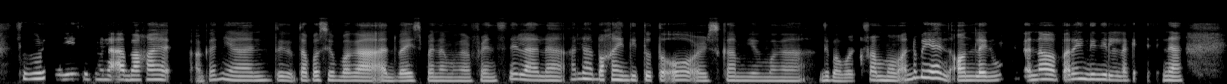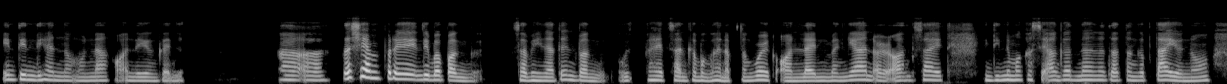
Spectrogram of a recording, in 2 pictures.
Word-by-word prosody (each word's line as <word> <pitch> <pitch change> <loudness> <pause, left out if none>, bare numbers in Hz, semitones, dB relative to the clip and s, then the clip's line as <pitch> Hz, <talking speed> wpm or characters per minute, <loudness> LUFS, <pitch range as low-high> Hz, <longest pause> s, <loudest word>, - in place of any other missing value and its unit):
siguro 255 +1 -1 0.2
naisip 235 +1 -6
nila, 225 -1 -3
ah, 225 - +4
baka, 215 +1 +3 0.2
ah, - - -7
ganyan. 195 -4 -2
Ta 190 -3 -4
tapos 190 +1 -1
’yong 190 -2 -3
mga 180 0 +3
advice 170 +1 -1
pa 175 -1 -3
ng 175 - -3
mga 165 0 -4
friends 170 +1 -6
nila 225 -5 +1
na, 190 -1 -1
hala, 250 +2 -1
baka 220 -2 0
hindi 205 -2 0
totoo 200 0 -1
or 175 0 -2
scam 185 +1 -3
’yong 175 0 -4
mga, 170 -1 -4 0.2
’di 190 - -2
ba, 165 - -1
work 155 0 -6
from 195 -2 0
home, 180 -1 +1
ano 270 +7 -1
ba 330 - +2
’yan, 290 -9 +3
online 190 0 +3
work 225 - -16 0.2
ano? 235 +1 +4
Para 230 +3 0
hindi 245 -2 +2
nila 210 -5 -1
nage - - -12 0.2
naintindihan 205 +2 -1
no'ng 185 0 -4 0.2
una, 185 +1 -1
kung - - -6
ano 175 -1 -3
’yong 170 -1 -1
ganyan. 170 +1 -5 0.9
Oo, 205 -2 +1 0.2
tas 280 +4 +6
siyempre, 275 - +6
’di 225 - +5
ba, 210 -1 +3
’pag 175 -2 0 0.2
sabihin 180 -2 +1
natin, 195 +3 -1
’pag 165 -4 +2 0.5
kahit 200 -3 0
sa'n - - 0
ka 185 +1 -2
maghanap 180 +1 0
ng 175 +3 -2
work, 200 -2 +3
online 170 +1 +1
man 175 0 -2
’yan 210 +2 +2
or 175 - +1
on-site, 195 +2 0 0.3
hindi 200 0 -1
naman 210 0 +2
kasi 210 0 -4
agad 200 +1 0
na 205 +1 +1
natatanggap 195 -2 -2
tayo, 200 -3 +4
’no? 170 +4 -2
195 Hz, 185 wpm, -22 LUFS, 180-215 Hz, 0.9 s, tas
